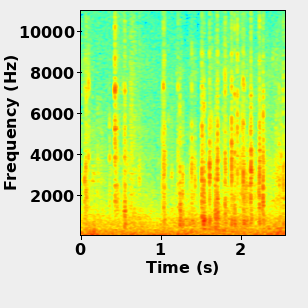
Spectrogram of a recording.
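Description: Typing on a computer keyboard while entering text in Microsoft Word during a class demo: a steady run of close, light plastic key clicks in quick irregular bursts, with a few louder taps, and no talking.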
